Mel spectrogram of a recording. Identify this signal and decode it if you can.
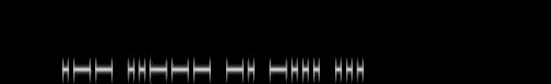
Morse code, heard as a keyed tone, about 22 wpm, 700 Hz. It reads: W2NBS
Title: USA Call Signs - 5 Characters - 22wpm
